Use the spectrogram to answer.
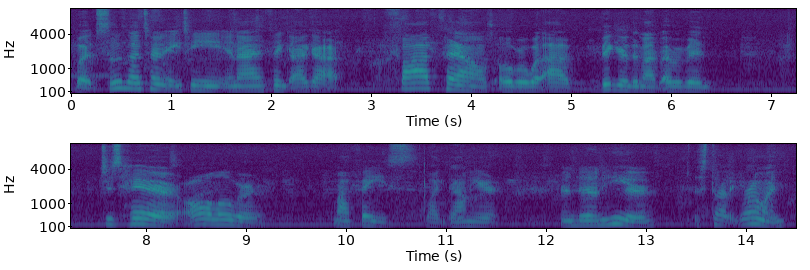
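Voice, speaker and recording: A woman in her thirties with a deep voice, just out of bed, talking to her camera in a chatty, rambling way with side notes. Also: slow, slight background noise, poor audio. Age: 30s. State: just woke up. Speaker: vlogger. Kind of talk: casual talk to camera.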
